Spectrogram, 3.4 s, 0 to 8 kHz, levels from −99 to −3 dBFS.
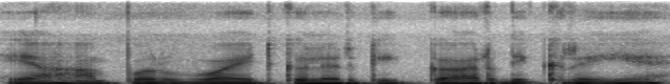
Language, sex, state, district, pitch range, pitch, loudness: Hindi, male, Himachal Pradesh, Shimla, 105-125 Hz, 115 Hz, -14 LUFS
